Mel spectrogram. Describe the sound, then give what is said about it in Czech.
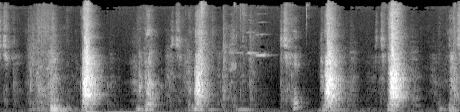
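A black female German Shepherd drug-detection dog, five and a half years old, barks on command: several sharp, loud barks in an uneven rhythm, with quieter whines and human voices between them. “Takže to je asi štěkání Casinky.”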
